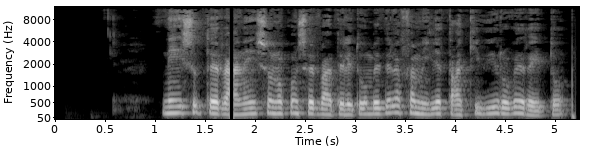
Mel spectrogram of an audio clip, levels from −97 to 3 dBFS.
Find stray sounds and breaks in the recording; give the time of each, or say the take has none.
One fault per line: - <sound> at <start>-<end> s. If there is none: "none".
- dropout at 1.8-1.8 s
